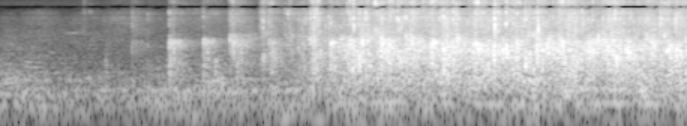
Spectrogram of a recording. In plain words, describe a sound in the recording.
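People applaud and clap their hands.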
